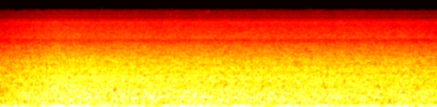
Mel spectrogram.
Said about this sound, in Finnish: Koko viikon on tässä välissä satanut ja vettä tuntuu olevan nyt paljon enemmän. Koske äänikin kuulostaa jotenkin erilaiselta.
